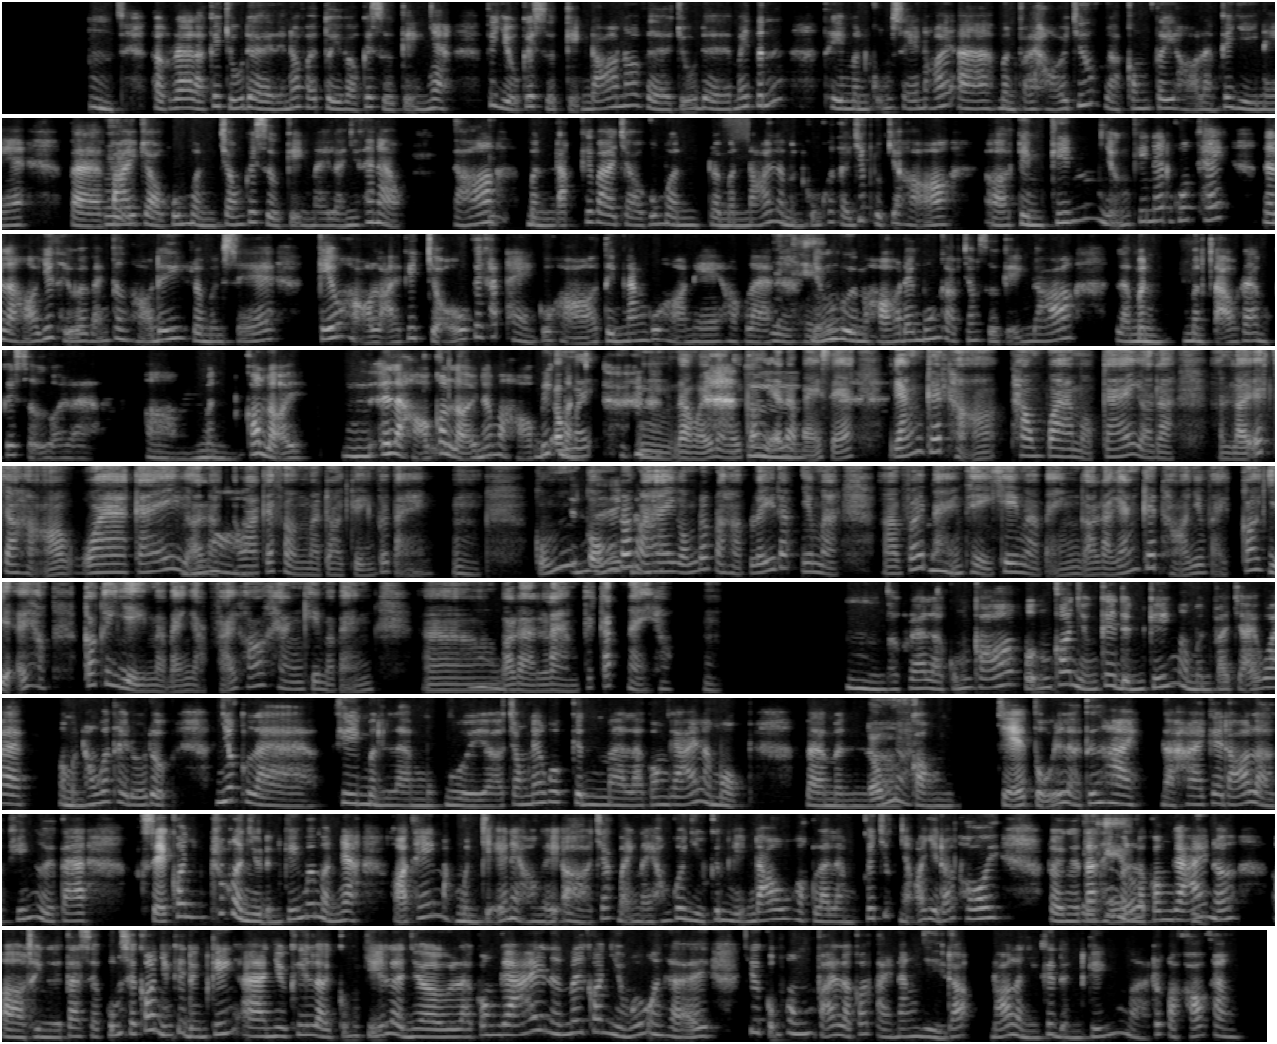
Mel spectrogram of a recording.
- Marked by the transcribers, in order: tapping; in English: "network"; laugh; other background noise; in English: "networking"
- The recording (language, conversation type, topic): Vietnamese, podcast, Bạn bắt chuyện với người lạ ở sự kiện kết nối như thế nào?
